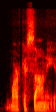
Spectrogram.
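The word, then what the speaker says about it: Marchesani: Marcusani is apparently how she pronounces that.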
